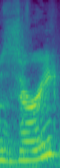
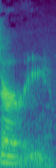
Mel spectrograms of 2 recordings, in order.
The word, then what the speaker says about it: Zuri: So Zuri can be spelled multiple different ways, but if you spell it Z-U-R-I, it is the Swahili translation for beautiful.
